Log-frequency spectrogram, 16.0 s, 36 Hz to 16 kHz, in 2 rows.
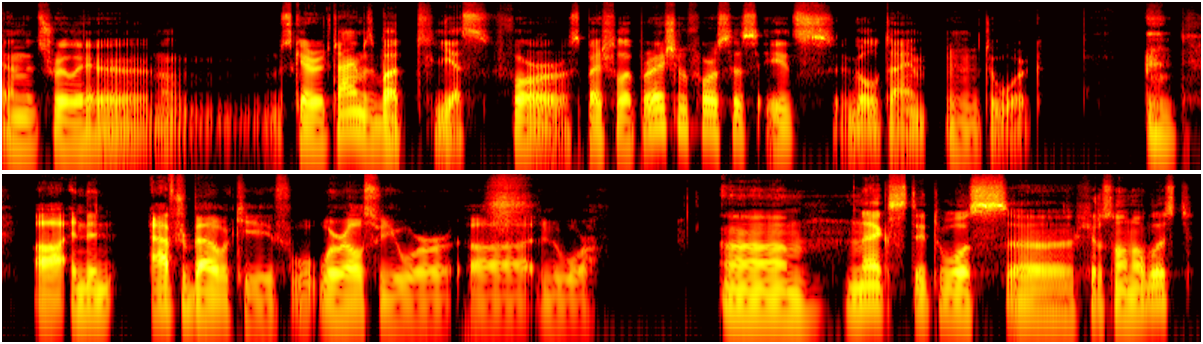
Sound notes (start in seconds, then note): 7.6 clears throat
